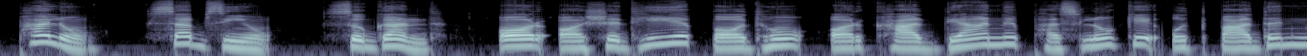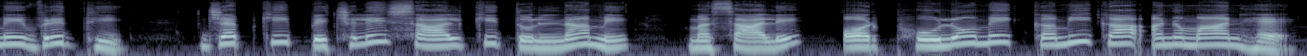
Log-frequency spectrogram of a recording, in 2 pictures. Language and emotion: Hindi, neutral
